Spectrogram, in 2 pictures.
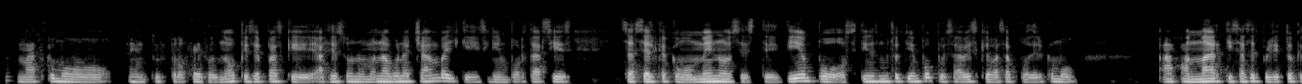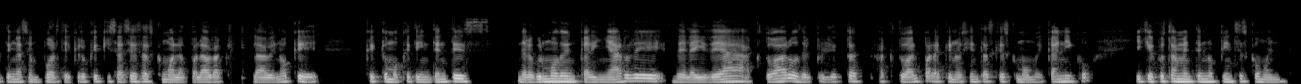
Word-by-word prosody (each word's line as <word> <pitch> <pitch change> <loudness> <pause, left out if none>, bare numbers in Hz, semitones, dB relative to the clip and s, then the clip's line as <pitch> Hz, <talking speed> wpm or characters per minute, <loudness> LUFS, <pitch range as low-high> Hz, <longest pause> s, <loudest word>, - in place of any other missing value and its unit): más 115 0 -4
como 115 -5 0 0.2
en 115 -2 -4
tus 115 0 -8
procesos, 115 -1 -2
¿no?, 130 +5 -1
que 135 -2 0
sepas 130 +1 -1
que 110 -4 0
haces 130 +4 -1
una 125 -1 +1
buena 125 +1 +2
buena 130 0 +3
chamba 140 +4 +1
y 140 - +2
que, 115 -5 -6
sin 120 0 -11
importar 115 +1 -4
si 120 0 0
es 115 -1 -1 0.5
se - - -1
acerca 125 +2 +3
como 110 -3 0
menos, 125 +1 +5
este, 110 0 -4
tiempo 150 +2 +4 0.2
o - - -1
si - - -14
tienes 130 0 +2
mucho 130 +2 +2
tiempo, 135 +4 +1
pues, 115 -5 -5
sabes 115 +3 -1
que - - -2
vas 110 +1 -3
a 120 - -2
poder 110 0 -4
como 120 -2 -2 0.8
a 125 0 -1
amar, 130 +2 +5
quizás, 125 -1 -1
el 145 -2 +2
proyecto 115 +3 0
que 145 - -6
tengas 120 -1 -2
en 110 -1 -3
puerta. 115 +1 -2
Y - - -3
creo 120 - -4
que 130 +2 -2
quizás, 120 -4 -5
esa 125 0 +2
es 120 - -4
como 115 -2 -2
la 105 -1 0
palabra 110 +1 -1 0.3
clave, 105 0 0
¿no?, 130 +4 -2
que 125 -4 +2 0.5
que, 120 -2 -2
como 115 -1 0
que - - -3
te - - -1
intentes, 125 +4 +2 0.3
de 115 - 0
algún 120 +3 +4
modo, 130 0 +6
encariñar 115 0 +1
de 145 -1 +4
de 115 -3 -1
la 110 - +1
idea 120 +4 +2
actual 130 +2 0
o 140 - +4
del 110 -2 -2
proyecto 115 +4 -4
ac 130 - -2 0.2
actual 130 -1 -3
para 125 -2 -3
que 110 - -2
no 110 - -2
sientas 120 0 -4
que 115 - -9
es 115 - -5
como 115 -2 -4
mecánico 130 +7 -3 0.4
y 125 - -1
que, 125 -1 +2
justamente, 130 0 +3
no 125 0 +2
pienses 130 +1 -2
como 125 -4 -1
en 115 +4 -6
120 Hz, 215 wpm, -22 LUFS, 115-130 Hz, 0.8 s, modo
